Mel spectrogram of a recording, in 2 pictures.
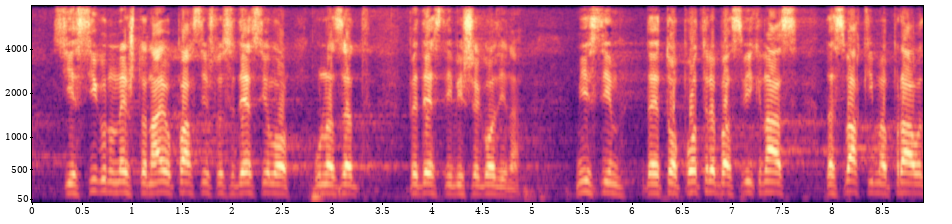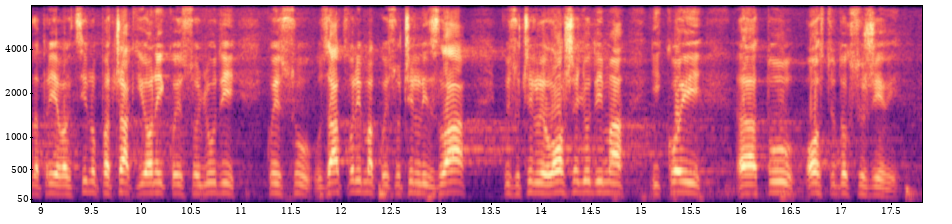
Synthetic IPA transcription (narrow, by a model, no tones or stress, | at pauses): jesiɡuɾnoneʂt̪onajo̞pasnije̞ʃt̪osed̪esilo̞unazad̪pe̞d̪eset̪iʋiʃeɡo̞d̪ina̰ | mislim | d̪ajet̪o̞ːpo̞t̪ɾebasʋiːxnaːs | d̪asʋakimapɾaːʋod̪apɾijeʋakt̪siːnupat͡ʃakio̞niko̞jisuʎuːd̪i | ko̞jisuṵzaːt̪ʋo̞ɾimako̞jisut͡ʃinilizlˠako̞jisut͡ʂinililˠo̞ʃeʎuːd̪imaikoji | t̪uːost̪ajud̪o̞ksuʒiːʋḭ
